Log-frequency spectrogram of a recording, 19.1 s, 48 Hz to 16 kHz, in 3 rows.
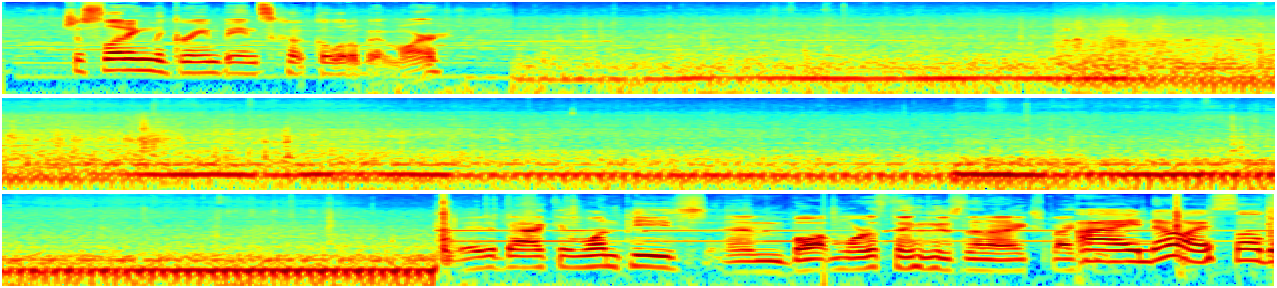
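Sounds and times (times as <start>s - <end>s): car engine humming: 0.0s - 19.0s.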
